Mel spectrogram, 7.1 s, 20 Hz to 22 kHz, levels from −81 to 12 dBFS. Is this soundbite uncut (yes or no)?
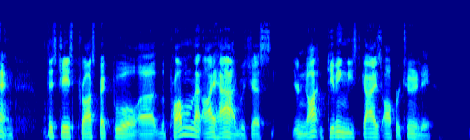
yes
